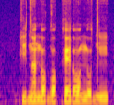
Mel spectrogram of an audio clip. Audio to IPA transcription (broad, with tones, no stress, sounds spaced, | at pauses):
k i˦ d ã˦ n ɔ˦ ɡ ɔ˦ k ɛ˧ ɾ ɔ˧ n o˨ d ĩ˨˦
